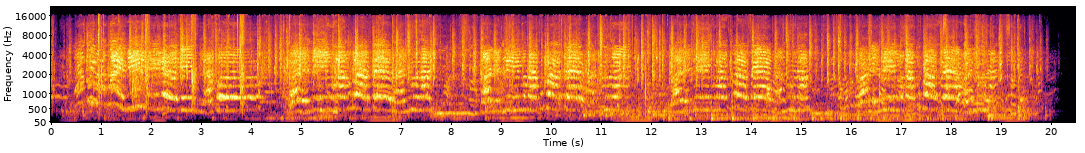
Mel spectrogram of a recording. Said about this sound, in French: Euh, je commence pas à te faire écouter un peu une ambiance africaine et je te raconte après.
